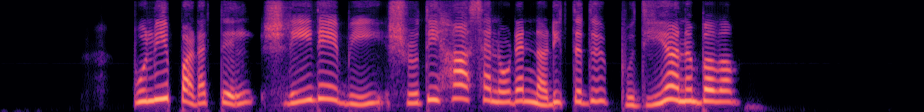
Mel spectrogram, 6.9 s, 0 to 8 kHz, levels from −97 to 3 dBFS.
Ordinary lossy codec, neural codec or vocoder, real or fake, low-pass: none; codec, 16 kHz, 1 kbps, X-Codec, HuBERT features, trained on LibriSpeech; fake; none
